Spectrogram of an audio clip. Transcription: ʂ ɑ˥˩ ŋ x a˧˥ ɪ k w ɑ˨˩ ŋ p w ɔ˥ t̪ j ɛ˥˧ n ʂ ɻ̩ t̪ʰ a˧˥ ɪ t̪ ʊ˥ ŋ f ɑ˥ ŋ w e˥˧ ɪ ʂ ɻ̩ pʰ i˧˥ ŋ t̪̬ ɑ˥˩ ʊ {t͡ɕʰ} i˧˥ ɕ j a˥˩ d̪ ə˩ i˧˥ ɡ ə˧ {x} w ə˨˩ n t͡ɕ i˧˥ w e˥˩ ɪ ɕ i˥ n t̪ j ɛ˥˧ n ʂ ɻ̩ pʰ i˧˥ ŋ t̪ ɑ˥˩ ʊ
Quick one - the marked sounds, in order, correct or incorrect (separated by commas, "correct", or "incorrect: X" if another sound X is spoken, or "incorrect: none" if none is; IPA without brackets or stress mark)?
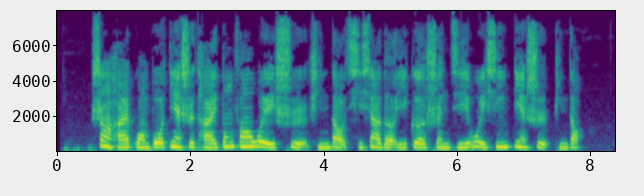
correct, incorrect: ʂ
